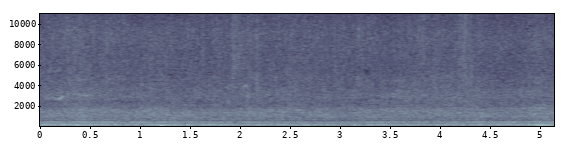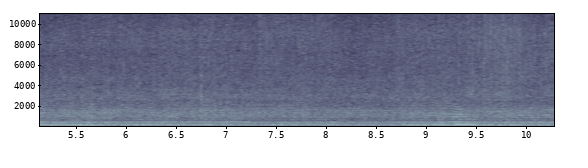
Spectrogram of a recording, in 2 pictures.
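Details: Honey bees flying at the front of a hive in the middle of the Australian winter, producing an even, continuous buzz with occasional soft thumps and brief louder fly-bys.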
